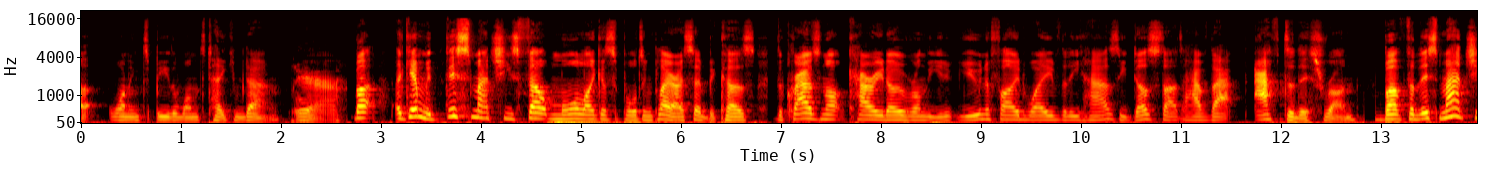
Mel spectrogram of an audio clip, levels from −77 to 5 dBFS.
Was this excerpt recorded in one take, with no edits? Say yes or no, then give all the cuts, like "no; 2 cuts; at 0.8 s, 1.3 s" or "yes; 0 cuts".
no; 1 cut; at 2.0 s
